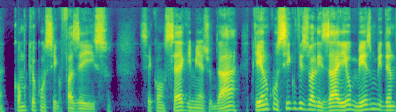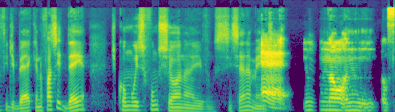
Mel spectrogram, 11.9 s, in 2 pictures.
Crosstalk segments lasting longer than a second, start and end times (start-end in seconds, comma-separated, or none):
none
